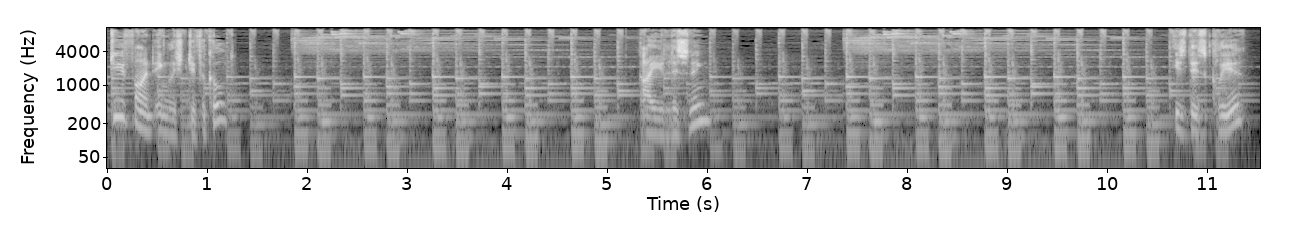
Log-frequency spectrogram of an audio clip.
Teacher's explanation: there's the high or rising tone used for asking a yes-no question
